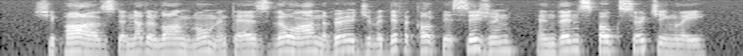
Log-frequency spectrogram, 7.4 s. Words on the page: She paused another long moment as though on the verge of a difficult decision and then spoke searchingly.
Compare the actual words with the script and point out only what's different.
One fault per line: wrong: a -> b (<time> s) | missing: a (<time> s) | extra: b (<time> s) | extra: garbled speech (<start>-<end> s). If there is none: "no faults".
no faults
